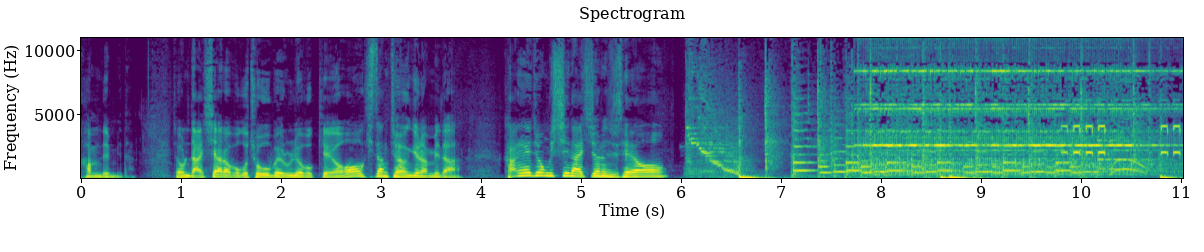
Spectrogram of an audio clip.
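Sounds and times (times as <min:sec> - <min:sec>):
speech: 0:00.0 - 0:06.5
alarm clock ringing as morning wake-up alarm: 0:07.7 - 0:11.0.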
